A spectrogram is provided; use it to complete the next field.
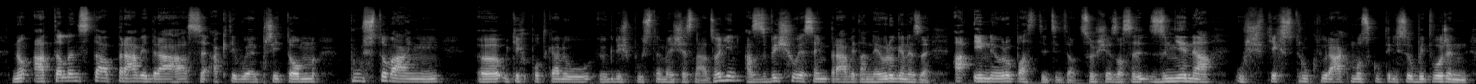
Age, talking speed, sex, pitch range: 20-39, 165 wpm, male, 125-150 Hz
